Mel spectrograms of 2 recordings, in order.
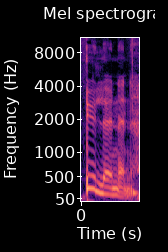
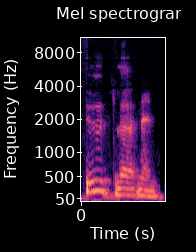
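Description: First: Ylönen as ULL-uh-nen, low and falling; copying the surname. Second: Ylönen as ULL-uh-nen, Finnish vowels; correct surname. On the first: Host repeating the singer's surname. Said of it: "Good job". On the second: Singer correcting the host's reading of his surname. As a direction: model Ylönen with a falling tune. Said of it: "pretty good". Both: Shown as a demonstration.

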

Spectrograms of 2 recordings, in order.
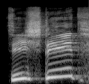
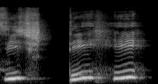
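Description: First: High, loud cheer; Jubelschrei. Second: High, breathless excitement; thrilled disbelief, higher; aufgeregt. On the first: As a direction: shout it out in triumph. Jubel nach der Landung. (lauter, hoher Jubelschrei) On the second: Rakete steht auf dem Schiff. (ungläubig begeistert, hoch) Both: Real, not acted.

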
